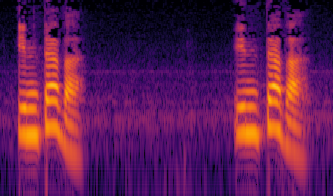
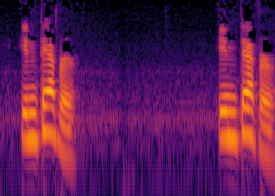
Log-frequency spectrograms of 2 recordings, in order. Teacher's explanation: 这个英式拼写呢▁OUR▁比较麻烦，发音呢不加卷舌音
